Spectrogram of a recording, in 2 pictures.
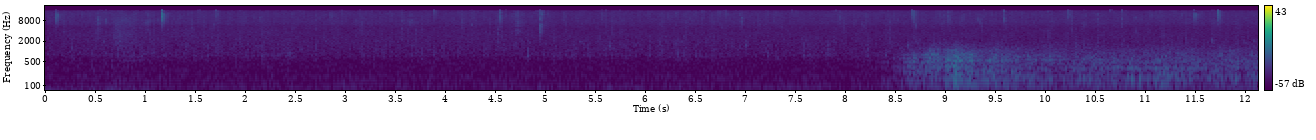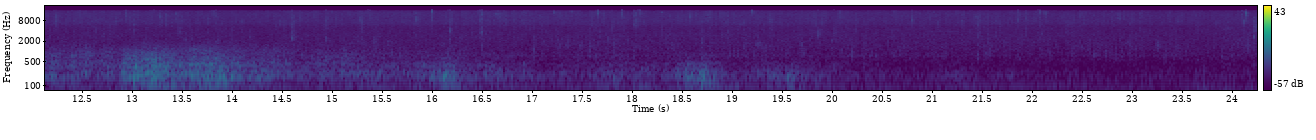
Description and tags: Rain and Thunder 6
field-recording, lightning, nature, rain, storm, thunder, thunder-storm, thunderstorm, weather, wind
